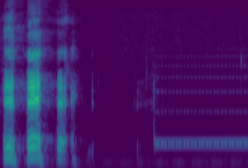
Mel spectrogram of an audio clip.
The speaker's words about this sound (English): That's how it's supposed to ring. I don't know what's going on my speaker. It's okay.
